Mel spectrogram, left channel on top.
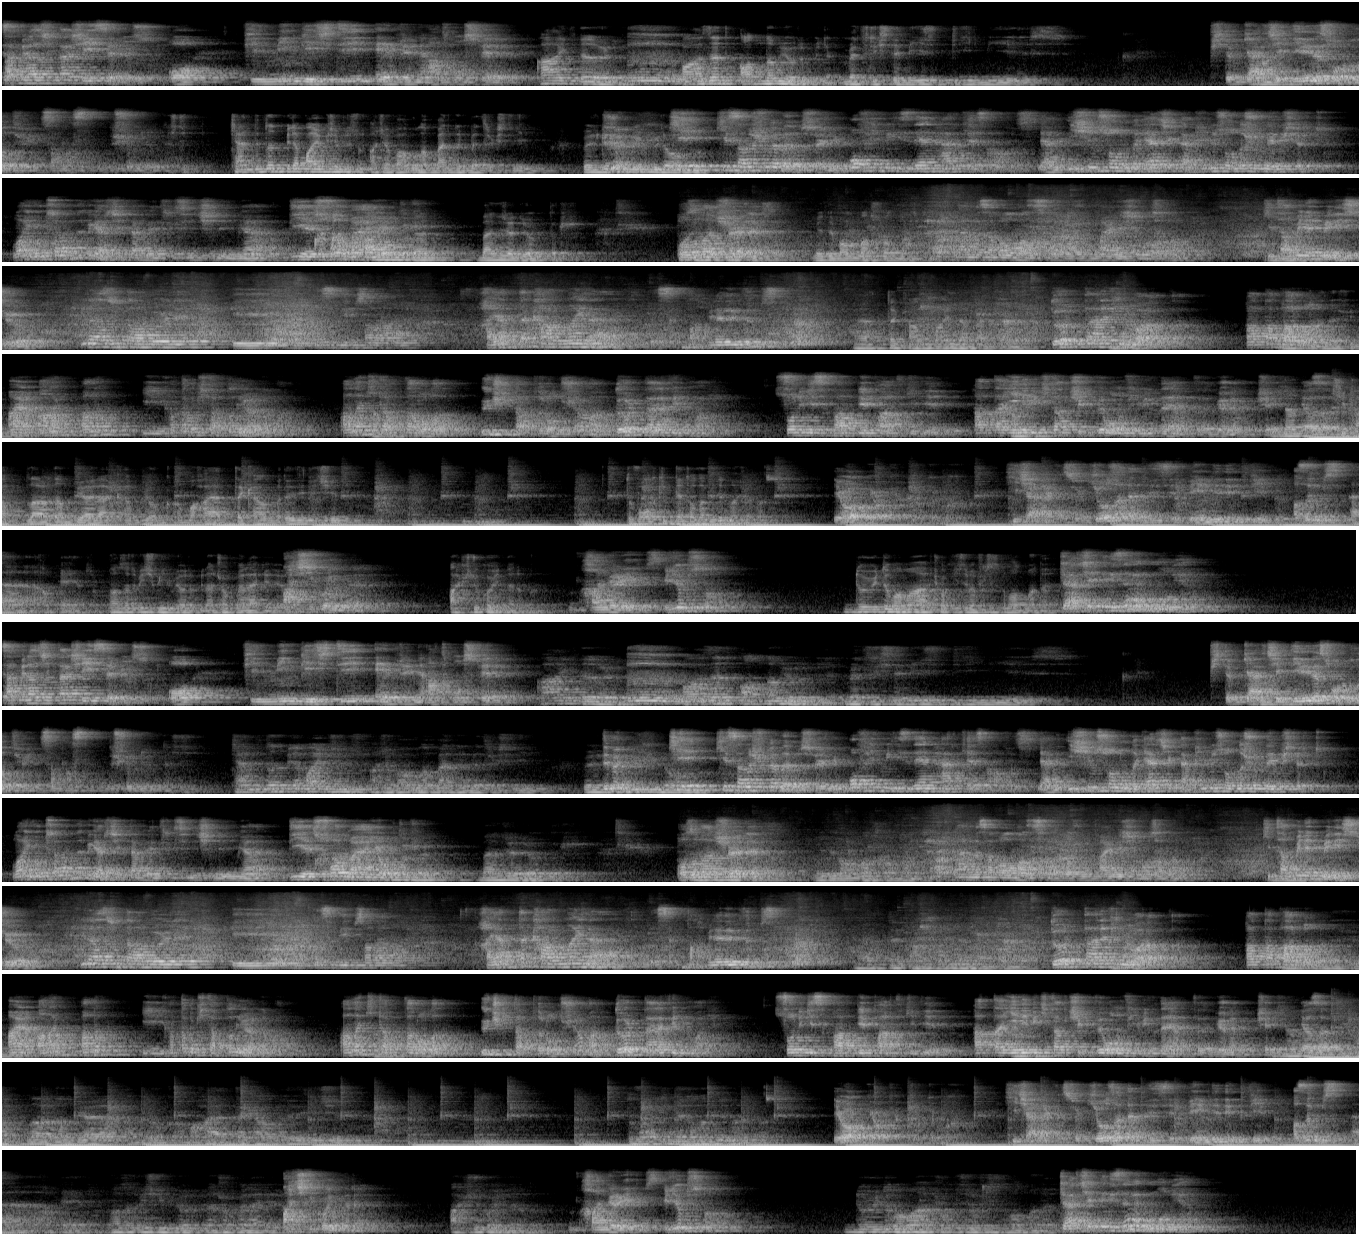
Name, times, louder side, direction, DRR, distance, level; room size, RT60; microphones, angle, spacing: voice 1, 0.0-2.0 2.4-5.1 6.2-7.1 12.1-15.3 19.5-26.6 27.2-31.3 33.3-33.6 33.9-34.7 36.7-38.9 39.7-41.0 41.5-42.6 43.0-44.6 45.5-48.5 51.2-52.5 53.1-53.8 54.3-55.4 55.7-57.1 57.7-58.7 59.1-61.4 62.0-63.6 64.0-67.6 76.2-77.4 77.9-80.5 80.8-81.3 84.2-85.1 87.1-88.6 92.0-93.6, right 1 dB, 25° right, -2 dB, 0.4 m, -21 dB
voice 2, 5.4-6.3 6.8-10.6 12.6-12.8 15.2-15.5 15.9-18.9 19.4-20.6 30.3-31.5 31.9-33.4 33.9-34.9 35.2-36.7 39.8-40.3 49.2-51.0 51.8-52.1 53.5-54.5 58.0-58.2 64.3-64.6 67.0-71.3 72.4-73.0 73.6-75.5 81.3-84.3 85.9-86.8 89.8-92.0, left 2 dB, 85° left, 3 dB, 0.3 m, -26 dB
sound 1, 33.9-52.0, equal, ahead, 0.7 m, -31 dB
sound 2, 67.3-84.4, equal, 75° right, 0.6 m, -24 dB
2.3 x 2.0 x 3.2 m, 1.4 s
head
